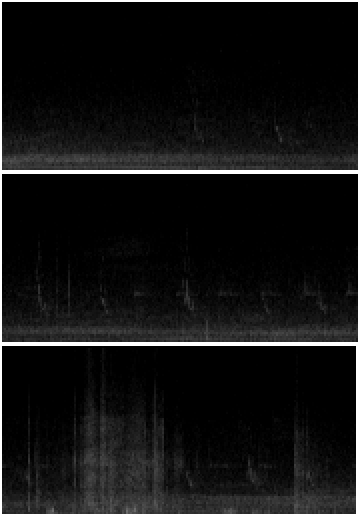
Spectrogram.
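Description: Quiet roadside ambience: a faint distant engine drone that fades away, a few short high bird chirps, and a burst of rustling and knocks near the end as the camera is handled and turned.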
